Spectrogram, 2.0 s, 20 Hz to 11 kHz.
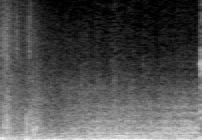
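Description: Low rolling rumble from a T-72 tank's 125 mm main gun shot, echoing over open hills and slowly dying away.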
